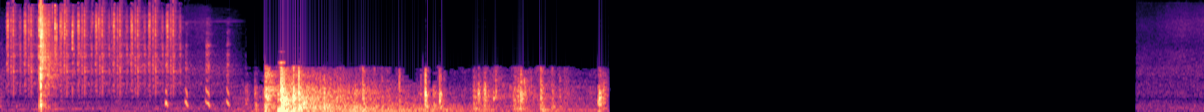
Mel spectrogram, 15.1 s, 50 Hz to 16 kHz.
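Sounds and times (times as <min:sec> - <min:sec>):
quick clicks: 0:00.0 - 0:03.0
paintball gun firing: 0:00.1 - 0:01.8.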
